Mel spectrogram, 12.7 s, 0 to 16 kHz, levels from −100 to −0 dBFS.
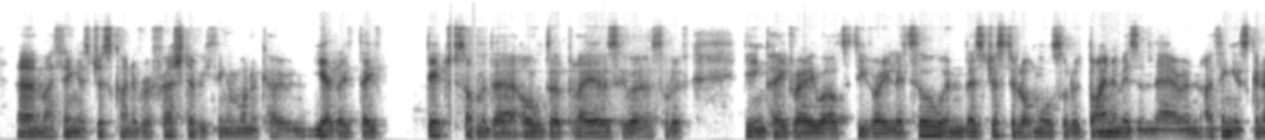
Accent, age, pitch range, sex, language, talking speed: British, 20-39, 100-115 Hz, male, English, 225 wpm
